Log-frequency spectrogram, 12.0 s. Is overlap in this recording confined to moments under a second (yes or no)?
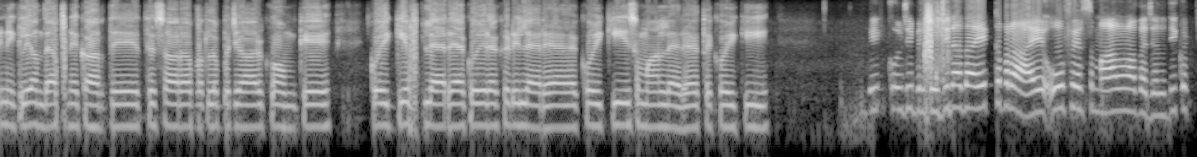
yes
